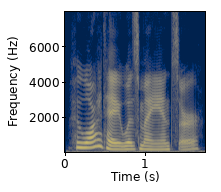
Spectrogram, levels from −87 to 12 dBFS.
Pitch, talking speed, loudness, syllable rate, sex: 215 Hz, 205 wpm, -17 LUFS, 4.8 syllables/s, female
